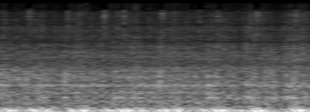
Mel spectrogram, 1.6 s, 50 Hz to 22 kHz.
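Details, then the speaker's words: Ducati 750 SS Supersport L-twin, 29,765 miles: lumpy uneven idle with loose steady rattle on each beat; normal dry clutch chatter, nothing wrong. "So as you can see, she starts and idles lovely. Got that beautiful Ducati clutch noise."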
